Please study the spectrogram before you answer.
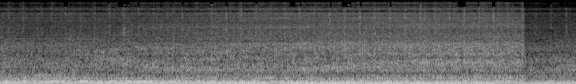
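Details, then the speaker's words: Car at idle after spark plugs, wires, ignition module, coil and fuel pump were swapped. A deep, steady idle with a faint buzzing rattle; owner suspects engine vibration rubbing the exhaust against body panels. "maybe the vibration of the motor in the exhaust rubbing up on some body panels or some"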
